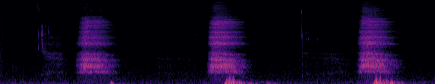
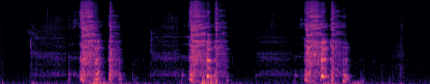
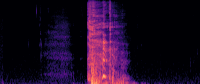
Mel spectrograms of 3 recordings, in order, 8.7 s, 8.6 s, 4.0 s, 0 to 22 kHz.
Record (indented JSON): {
  "exhalation_length": "8.7 s",
  "exhalation_amplitude": 1132,
  "exhalation_signal_mean_std_ratio": 0.42,
  "three_cough_length": "8.6 s",
  "three_cough_amplitude": 7579,
  "three_cough_signal_mean_std_ratio": 0.32,
  "cough_length": "4.0 s",
  "cough_amplitude": 19674,
  "cough_signal_mean_std_ratio": 0.26,
  "survey_phase": "alpha (2021-03-01 to 2021-08-12)",
  "age": "45-64",
  "gender": "Male",
  "wearing_mask": "No",
  "symptom_none": true,
  "smoker_status": "Never smoked",
  "respiratory_condition_asthma": false,
  "respiratory_condition_other": false,
  "recruitment_source": "REACT",
  "submission_delay": "1 day",
  "covid_test_result": "Negative",
  "covid_test_method": "RT-qPCR"
}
